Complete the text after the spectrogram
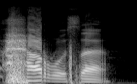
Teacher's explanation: Huruf ha yang kecil itu dikeluarkan dari tenggorokan tengah. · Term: ha kecil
